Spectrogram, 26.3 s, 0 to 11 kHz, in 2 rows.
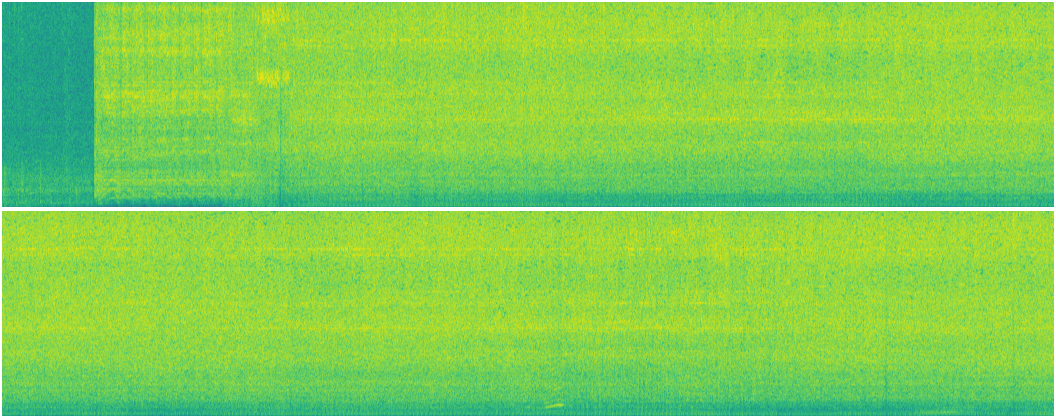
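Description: Kohler 725 V-twin engine of a ride-on power trowel, coming in suddenly about a second in and then running steadily and loudly.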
